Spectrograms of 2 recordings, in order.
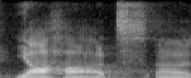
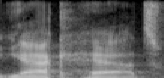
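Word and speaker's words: Yachats: from Florence up to Yahat. It took me a while to learn how to pronounce that. It is not actually Yak Hats, which is what it looks like.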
